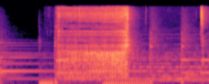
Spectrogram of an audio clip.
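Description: A single pen stroke scratching across paper for under a second, crossing an item off a written list, over soft background music.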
